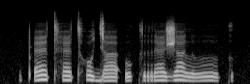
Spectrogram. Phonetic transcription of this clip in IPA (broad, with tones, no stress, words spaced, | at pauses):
pʼæ˧˥˧ tʰæ˧˥tʰɔ˥˩ɟaː˩˧˩ ʔo˧˥˧kræ˧˥˧ ʒa˥˩lɤː˩˧˩k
